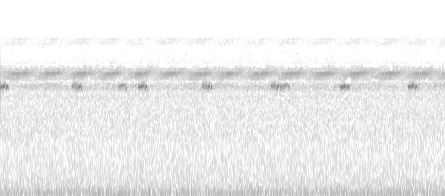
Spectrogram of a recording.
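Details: Crickets sing a continuous high ringing buzz, with crisp short chirps repeating close to once a second, around seven over the stretch. The setting is calm with no other noise.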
